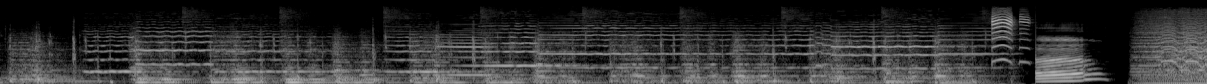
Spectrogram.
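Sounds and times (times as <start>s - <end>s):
violin background music: 0.0s - 9.9s
high squeaky chirps: 9.8s - 10.4s.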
